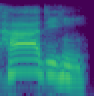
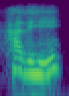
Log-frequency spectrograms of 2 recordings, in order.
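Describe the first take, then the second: First: The first vowel is said long. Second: The first vowel is said short. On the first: The speaker calls it right. "we pronounce the alif and we do not write it" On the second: The speaker calls it wrong. "it's not هذه"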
